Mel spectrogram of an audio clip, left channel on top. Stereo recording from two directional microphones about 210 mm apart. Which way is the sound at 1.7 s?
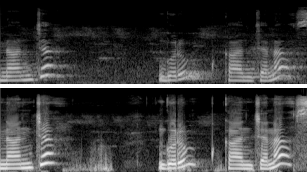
55° right (ahead or behind).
